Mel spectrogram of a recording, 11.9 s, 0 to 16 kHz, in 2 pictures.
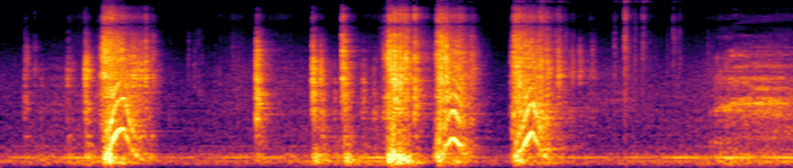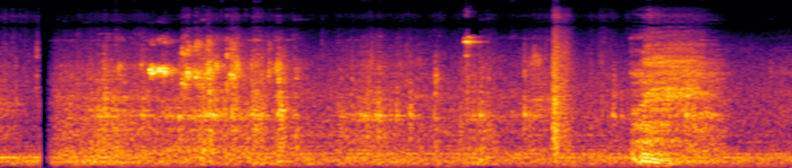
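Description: Rear bolts come out of a Jeep Cherokee Trailhawk's ZF 9HP transmission, with close ratchet clicks and tool squeaks in short bursts, then metallic scraping and shuffling handling noises, some loud and near.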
